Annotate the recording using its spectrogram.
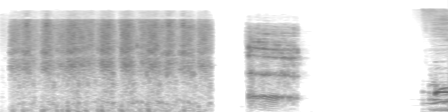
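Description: A cartoon character's raspy, rattling growl for about two seconds, followed by a short voiced squawk and then silence.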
